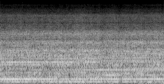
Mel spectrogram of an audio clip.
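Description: A steady, loud engine drone from an LMP2 prototype race car in the iRacing sim at Spa, held at a constant pitch with no shifts or breaks, no voices over it.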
